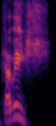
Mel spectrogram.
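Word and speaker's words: capisce: Gabish.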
